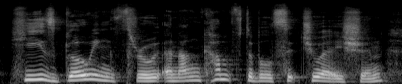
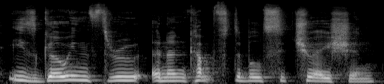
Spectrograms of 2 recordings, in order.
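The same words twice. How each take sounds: First: Every sound is pronounced clearly and fully. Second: Sounds are reduced and run together.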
